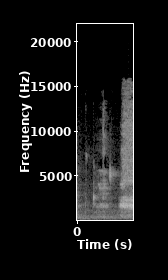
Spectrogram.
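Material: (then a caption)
Liquid. A bottle of very watery liquid skin tint is shaken, and the thin contents slosh with a wet, bright splashing sound. A few quick sloshes build to a louder burst of high, hissy liquid noise at the end. The thin, mostly-water consistency makes it sound unpleasant, and the product is judged disappointing.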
